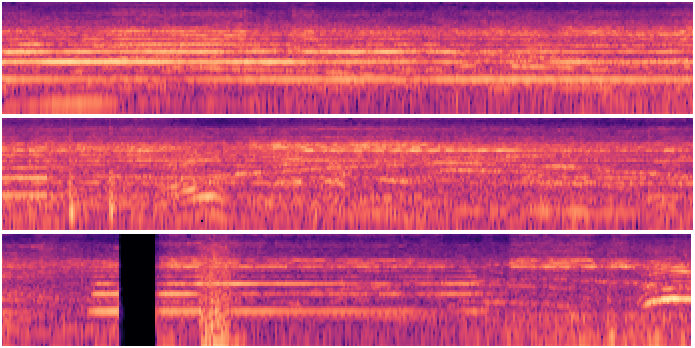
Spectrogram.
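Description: Car horns honking in a street motorcade, one horn holding a long steady note, with voices mixed in; the sound cuts out for an instant about three-quarters of the way through.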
